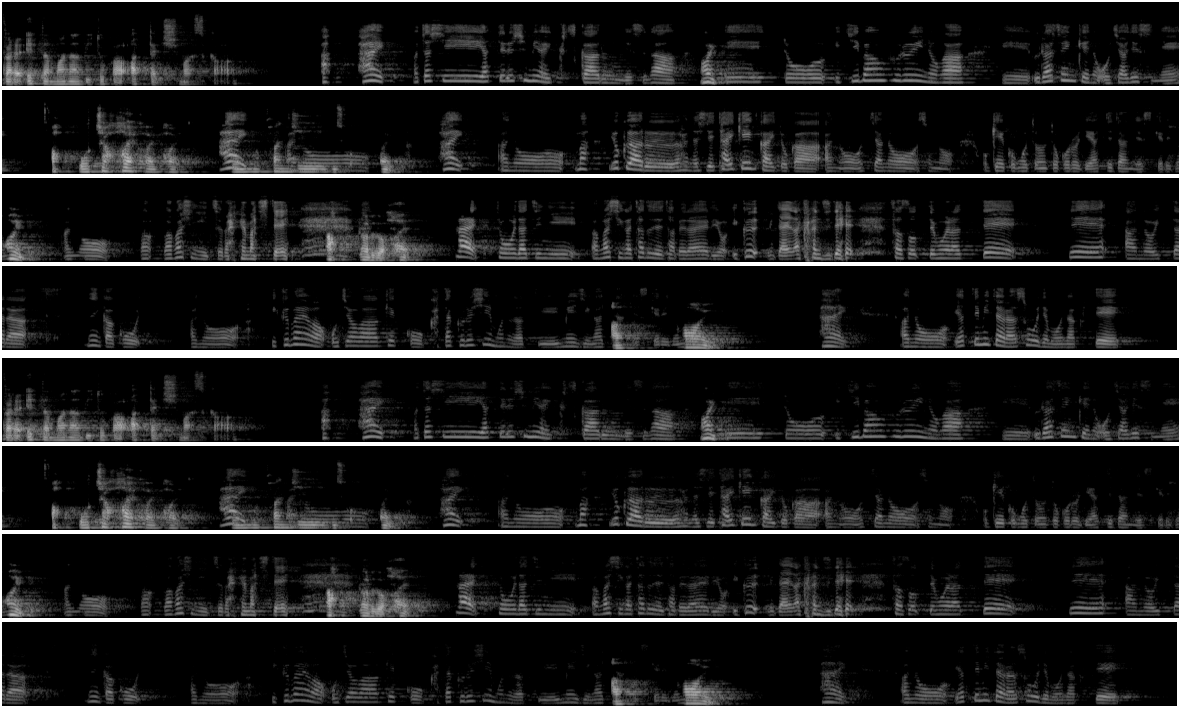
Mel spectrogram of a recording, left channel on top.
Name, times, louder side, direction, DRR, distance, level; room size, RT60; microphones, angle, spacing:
voice 1, 0.0-2.3 7.0-7.1 12.3-13.6 14.1-14.2 14.5-15.2 15.5-15.7 23.5-23.8 26.8-27.6 41.4-41.5 42.1-42.4, left 1 dB, 15° left, 9 dB, 1.4 m, -30 dB
voice 2, 4.2-6.7 7.2-11.8 13.9-14.2 14.6-15.4 16.1-16.4 16.7-23.8 24.2-24.6 24.9-27.2 28.1-33.7 34.2-35.9 36.1-36.7 37.2-37.7 38.1-42.3 43.5-44.0 44.3-46.5, left 4 dB, 80° left, 14 dB, 1.0 m, -40 dB
23.5 x 21.5 x 7.9 m, 0.81 s
head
